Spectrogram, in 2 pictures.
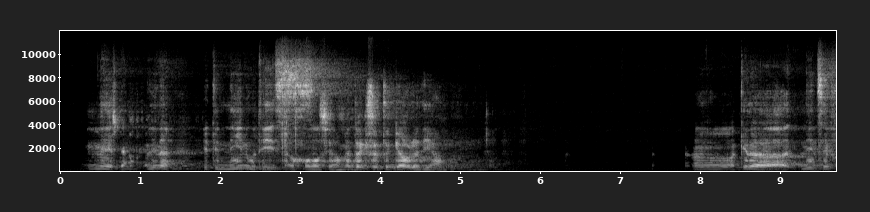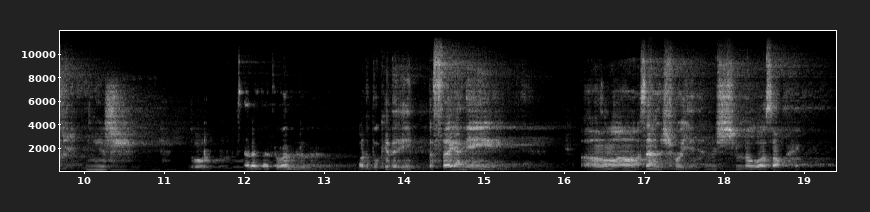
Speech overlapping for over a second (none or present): none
